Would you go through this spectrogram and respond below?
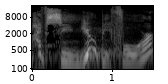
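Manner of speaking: gasped out, gasping. A character sees a visitor swoop in through the tent door and speaks gasping. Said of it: "gasped Maisie".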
